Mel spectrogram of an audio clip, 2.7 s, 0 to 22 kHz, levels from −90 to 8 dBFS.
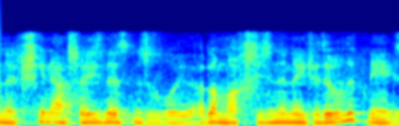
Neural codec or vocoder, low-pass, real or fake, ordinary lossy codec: codec, 16 kHz, 1 kbps, X-Codec, WavLM features, trained on Multilingual LibriSpeech; none; fake; none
